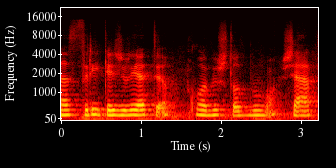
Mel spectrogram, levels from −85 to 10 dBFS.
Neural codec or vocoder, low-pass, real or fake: autoencoder, 48 kHz, 128 numbers a frame, DAC-VAE, trained on Japanese speech; 14.4 kHz; fake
